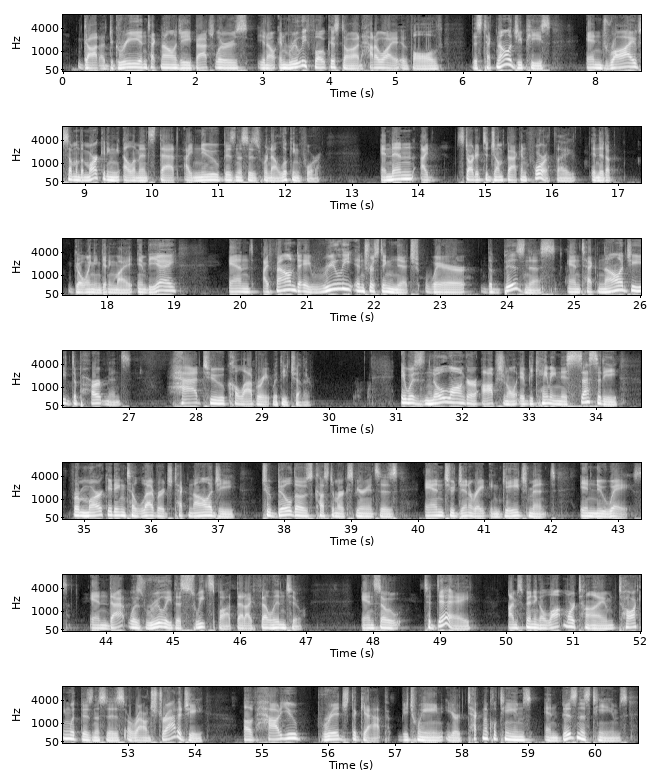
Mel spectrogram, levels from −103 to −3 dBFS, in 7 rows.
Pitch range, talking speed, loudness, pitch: 105-130 Hz, 135 wpm, -14 LUFS, 115 Hz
